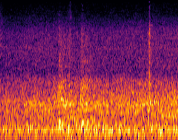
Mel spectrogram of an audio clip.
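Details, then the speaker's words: Workshop heat exchanger fan, just hung from the ceiling, fan previously removed and cleaned of dust, smoke and welding-fume dirt: steady low hum and smooth airy whoosh, no rattle, rubbing or wobble; fan running normally and quietly. "and it's lovely and quiet, and the airflow, yesterday I didn't show you this, but I took the fan out."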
